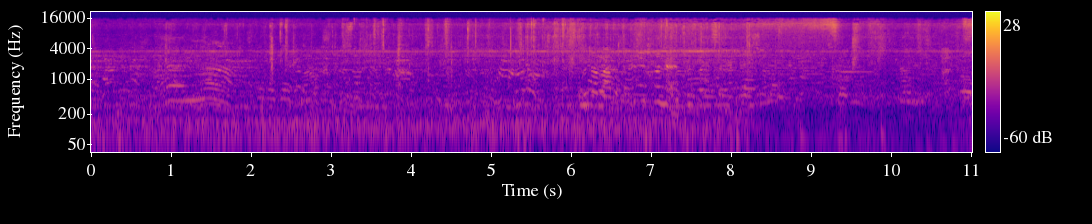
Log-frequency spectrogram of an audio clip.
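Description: Several women talk nearby.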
